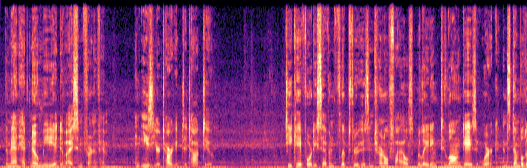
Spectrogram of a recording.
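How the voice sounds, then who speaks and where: A man reading scripted science fiction narration as a storyteller. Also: a bass voice. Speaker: author and story reader. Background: prominent music.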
